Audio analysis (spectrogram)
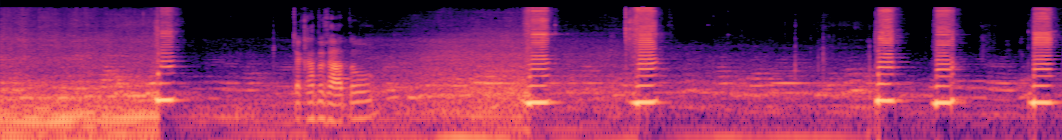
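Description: Short buzzing, horn-like toots from air blown through RX King motorcycle reed valve membranes, several separate bursts, close and loud, with someone talking in between.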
